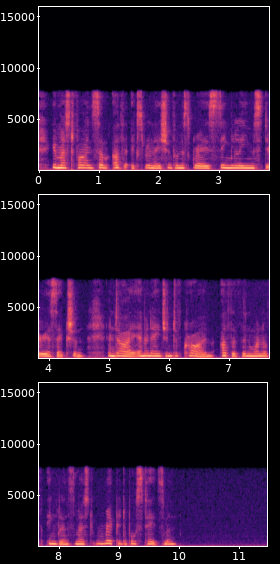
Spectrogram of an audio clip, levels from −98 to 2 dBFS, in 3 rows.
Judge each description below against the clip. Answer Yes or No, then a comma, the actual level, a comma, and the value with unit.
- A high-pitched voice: Yes, high, 230 Hz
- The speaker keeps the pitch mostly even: Yes, narrow, 1.9 semitones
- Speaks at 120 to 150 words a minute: Yes, slow, 135 wpm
